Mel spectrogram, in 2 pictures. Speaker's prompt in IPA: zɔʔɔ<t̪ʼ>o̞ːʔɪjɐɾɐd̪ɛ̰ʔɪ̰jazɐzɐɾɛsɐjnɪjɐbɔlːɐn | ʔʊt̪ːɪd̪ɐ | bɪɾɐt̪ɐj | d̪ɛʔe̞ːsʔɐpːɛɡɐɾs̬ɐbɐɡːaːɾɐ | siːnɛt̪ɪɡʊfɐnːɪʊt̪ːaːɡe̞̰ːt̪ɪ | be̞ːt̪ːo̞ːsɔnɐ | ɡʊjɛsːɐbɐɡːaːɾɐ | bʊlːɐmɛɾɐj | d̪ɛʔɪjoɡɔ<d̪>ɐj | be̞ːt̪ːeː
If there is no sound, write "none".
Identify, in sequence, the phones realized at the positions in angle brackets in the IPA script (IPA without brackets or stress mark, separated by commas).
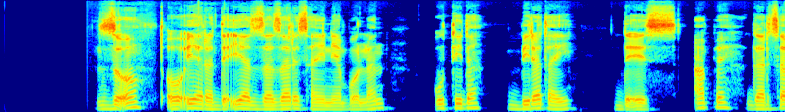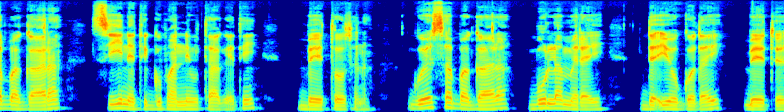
t̪ʼ, d̪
